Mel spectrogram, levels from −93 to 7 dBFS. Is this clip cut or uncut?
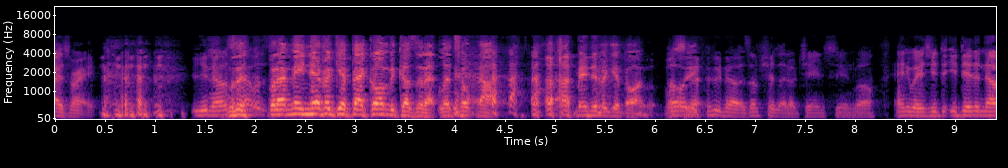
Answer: cut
